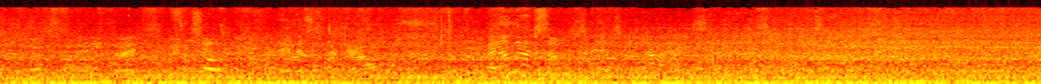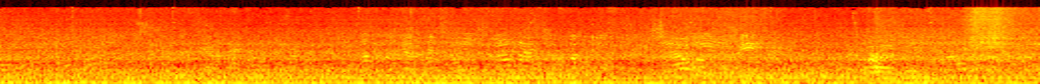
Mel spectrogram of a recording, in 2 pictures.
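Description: Traffic and city noise rumble steadily outdoors.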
